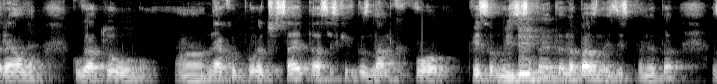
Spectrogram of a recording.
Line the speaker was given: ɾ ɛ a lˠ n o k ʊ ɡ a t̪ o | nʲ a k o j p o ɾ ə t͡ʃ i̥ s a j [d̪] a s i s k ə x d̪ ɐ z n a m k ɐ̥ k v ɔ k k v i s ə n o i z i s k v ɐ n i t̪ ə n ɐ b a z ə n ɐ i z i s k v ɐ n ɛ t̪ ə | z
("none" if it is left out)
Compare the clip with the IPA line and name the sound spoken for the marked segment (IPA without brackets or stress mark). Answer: t̪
